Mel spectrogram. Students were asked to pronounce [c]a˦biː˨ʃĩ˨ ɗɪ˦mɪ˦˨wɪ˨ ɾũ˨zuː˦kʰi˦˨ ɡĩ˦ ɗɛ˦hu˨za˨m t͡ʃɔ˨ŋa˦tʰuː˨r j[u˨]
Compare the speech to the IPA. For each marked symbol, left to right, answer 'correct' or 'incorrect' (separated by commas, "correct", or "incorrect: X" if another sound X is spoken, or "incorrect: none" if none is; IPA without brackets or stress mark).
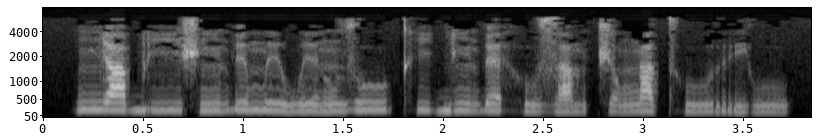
incorrect: ɲ, correct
